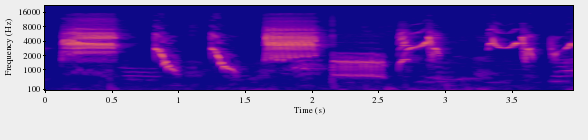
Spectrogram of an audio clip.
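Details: ['Harsh and fluty mix from an Asian pied starling, used as a morning lure: raspy broad bursts alternating with sharp downslurred whistles, a low buzzy trill and looping whistled phrases.']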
